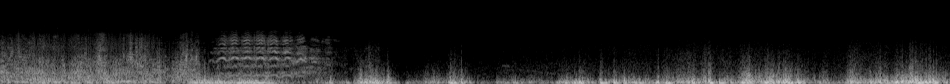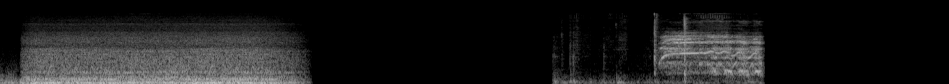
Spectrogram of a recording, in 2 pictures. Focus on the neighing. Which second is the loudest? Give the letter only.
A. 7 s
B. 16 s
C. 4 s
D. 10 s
B.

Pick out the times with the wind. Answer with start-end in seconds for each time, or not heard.
0.0-12.6.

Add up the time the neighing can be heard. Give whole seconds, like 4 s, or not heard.
4 s.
